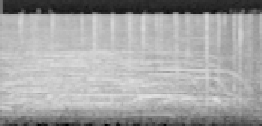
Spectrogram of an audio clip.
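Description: Crowd at a VVV esports tournament cheering and whooping at an MLG Raleigh event, a loud, sustained wash of voices across the whole stretch that eases slightly at the end.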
